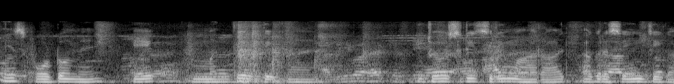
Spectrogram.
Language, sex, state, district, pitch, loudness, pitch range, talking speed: Hindi, female, Uttar Pradesh, Lucknow, 130 Hz, -17 LUFS, 120-140 Hz, 135 wpm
